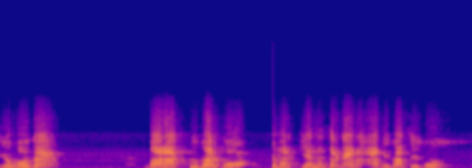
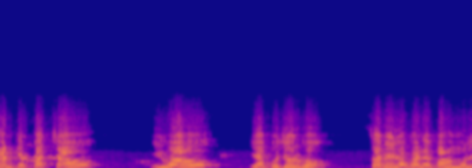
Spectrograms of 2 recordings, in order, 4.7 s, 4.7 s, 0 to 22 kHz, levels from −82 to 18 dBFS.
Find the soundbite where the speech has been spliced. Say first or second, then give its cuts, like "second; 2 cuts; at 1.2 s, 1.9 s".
first; 1 cut; at 2.6 s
